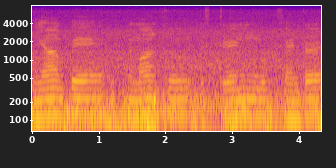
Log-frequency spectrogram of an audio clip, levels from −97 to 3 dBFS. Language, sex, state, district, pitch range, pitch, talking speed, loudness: Hindi, male, Rajasthan, Bikaner, 105-115 Hz, 110 Hz, 95 wpm, -17 LUFS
